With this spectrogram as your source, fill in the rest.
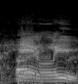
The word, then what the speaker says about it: Hanley: one of the stars of the game here, Hanley Ramirez. Did I pronounce it right? Yeah, Hanley.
